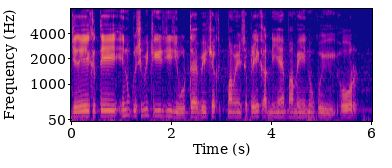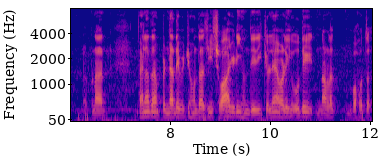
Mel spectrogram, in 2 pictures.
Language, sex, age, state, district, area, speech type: Punjabi, male, 60+, Punjab, Mohali, urban, spontaneous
